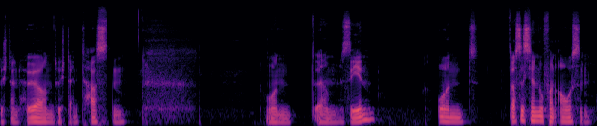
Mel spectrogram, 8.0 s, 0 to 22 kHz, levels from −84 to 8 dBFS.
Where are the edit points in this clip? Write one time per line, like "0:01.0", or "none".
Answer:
0:05.8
